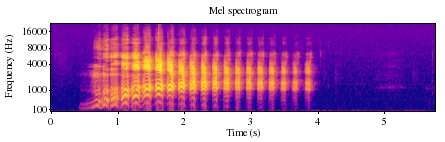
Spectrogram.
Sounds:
Laughter, Human voice

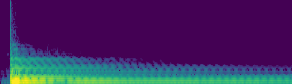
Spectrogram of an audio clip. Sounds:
Bowed string instrument, Musical instrument, Music

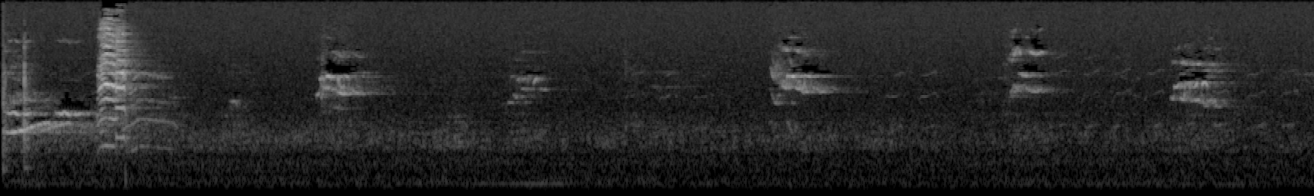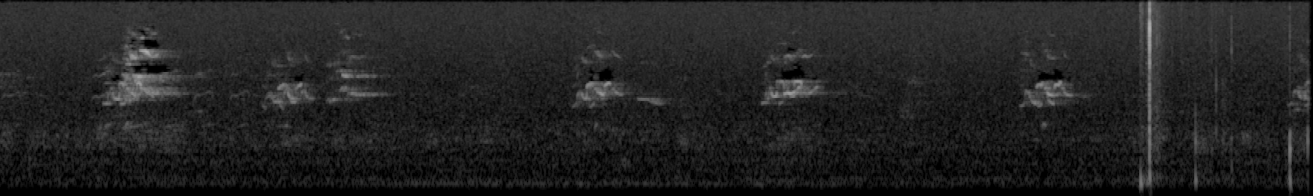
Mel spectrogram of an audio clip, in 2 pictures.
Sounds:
Animal, Wild animals, bird call, tweet, Bird

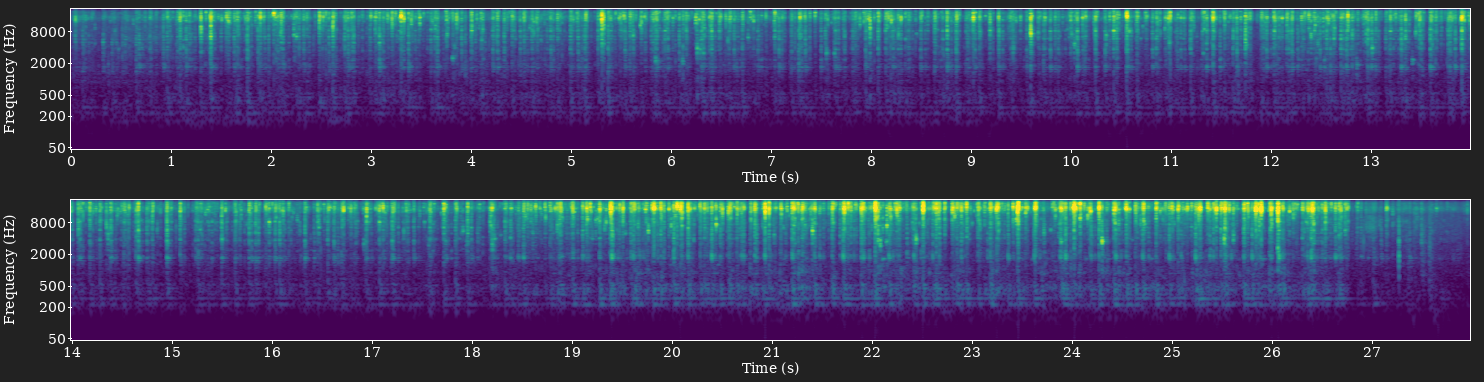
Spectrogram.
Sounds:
Water, Rain

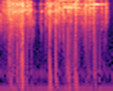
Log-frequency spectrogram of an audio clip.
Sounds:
Domestic sounds, Coin (dropping)

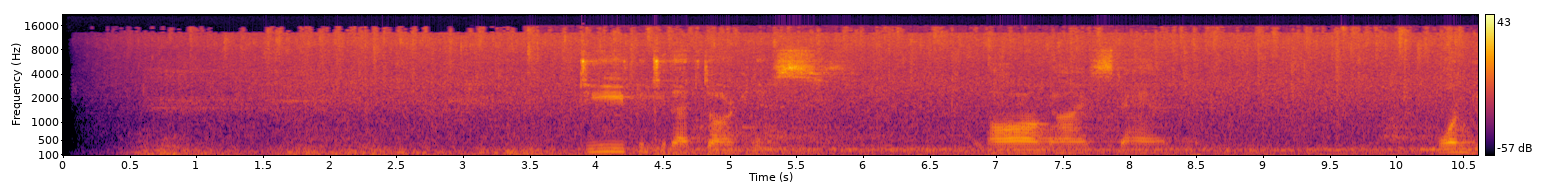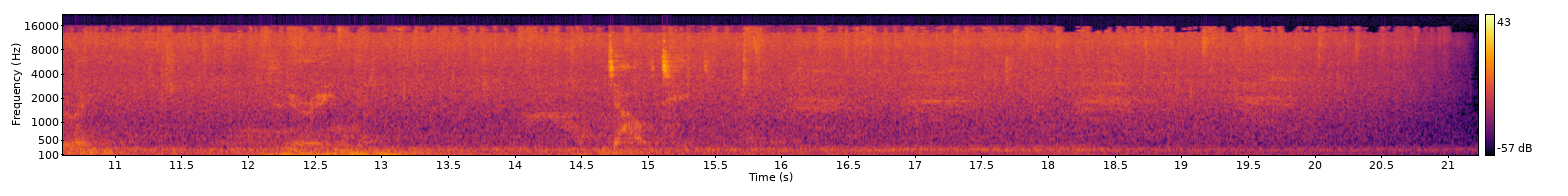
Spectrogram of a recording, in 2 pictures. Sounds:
Bird, Wild animals, Animal, Crow

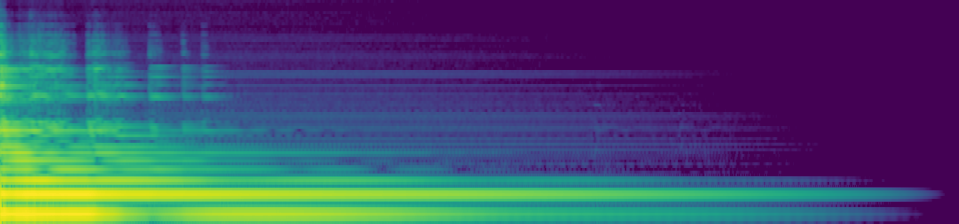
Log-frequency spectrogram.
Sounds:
Music, Bass guitar, Plucked string instrument, Guitar, Musical instrument

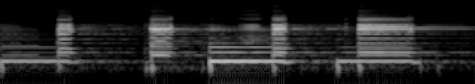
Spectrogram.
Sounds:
Guitar, Electric guitar, Musical instrument, Plucked string instrument, Music

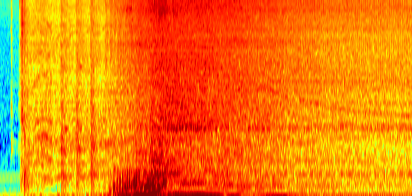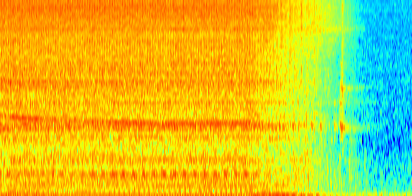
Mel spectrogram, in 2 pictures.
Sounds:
Motor vehicle (road), vroom, Car, Vehicle, Engine, Engine starting

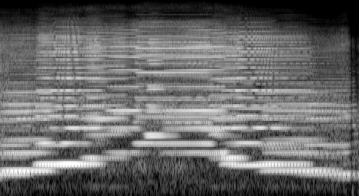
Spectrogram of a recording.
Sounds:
Music, Harmonica, Musical instrument

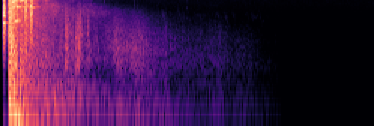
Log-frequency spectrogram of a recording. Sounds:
Gunshot, Explosion

